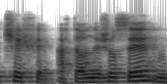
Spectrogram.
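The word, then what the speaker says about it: ch'ixi: ¿Cheje es una palabra japonesa? Es quechua, no, porque Silvia Cusicanqui es una antropóloga boliviana, se escribe Chixi. Okay. Se escribe CH''Ixi. Ajá. Y se dice cheje.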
